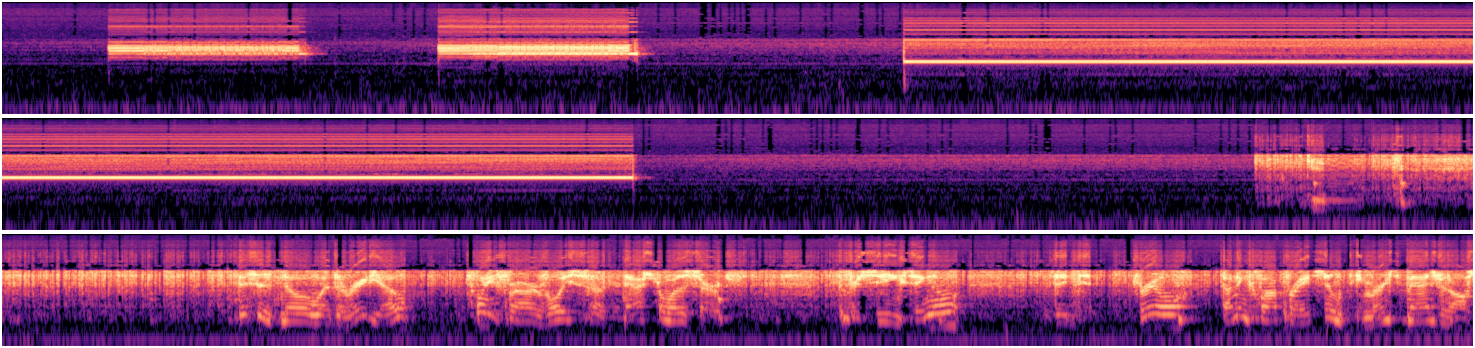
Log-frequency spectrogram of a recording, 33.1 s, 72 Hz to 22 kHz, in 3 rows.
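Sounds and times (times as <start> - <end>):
steady warning alarm tone: 0.8 - 2.4, 3.3 - 4.9, 6.8 - 15.8.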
